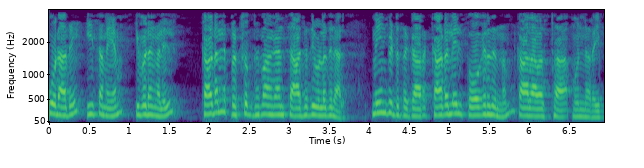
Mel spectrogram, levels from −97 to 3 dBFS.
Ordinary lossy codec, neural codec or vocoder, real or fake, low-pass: none; codec, 16 kHz, 16 kbps, FreqCodec, larger model; fake; 3.6 kHz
